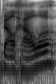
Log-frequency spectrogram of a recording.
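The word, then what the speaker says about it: VA-11 HALL-A: It's part of the reason why I've actually been, I remember I tried playing Valhalla on here. It's spelled, what is it?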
